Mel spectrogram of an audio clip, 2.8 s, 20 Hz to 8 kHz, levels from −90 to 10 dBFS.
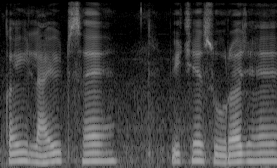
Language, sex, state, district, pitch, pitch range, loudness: Hindi, male, Maharashtra, Pune, 145 Hz, 140-150 Hz, -30 LUFS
